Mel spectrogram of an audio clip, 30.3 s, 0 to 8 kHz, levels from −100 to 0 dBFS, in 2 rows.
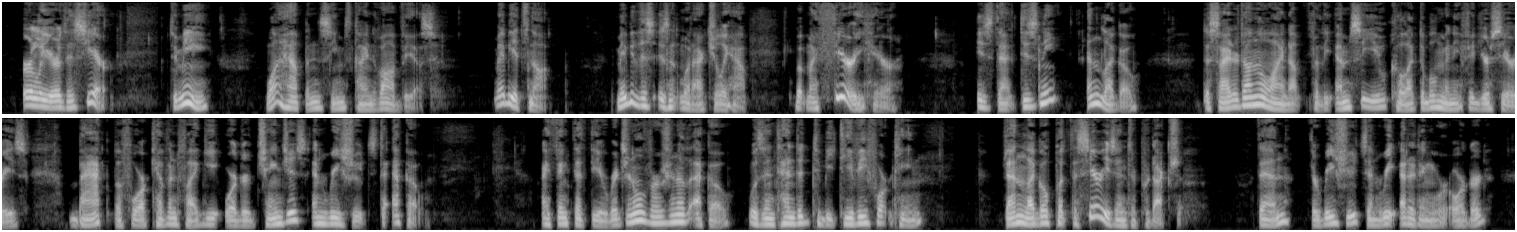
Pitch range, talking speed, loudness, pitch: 95-130 Hz, 155 wpm, -29 LUFS, 110 Hz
